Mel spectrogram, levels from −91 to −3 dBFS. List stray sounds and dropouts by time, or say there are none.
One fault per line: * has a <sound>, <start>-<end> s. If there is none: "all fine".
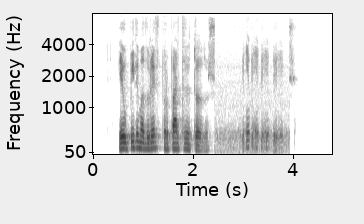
* has a laugh, 3.0-3.8 s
